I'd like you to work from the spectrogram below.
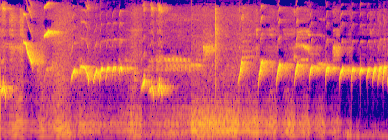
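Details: White-rumped shama kretekan song, sung to provoke rivals: short upward-flicked whistles repeated in quick rows, with rising slurs over a steady low hum in the background.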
